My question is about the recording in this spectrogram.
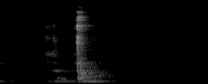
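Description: Clamping lever on the jaw of a resistance butt welding machine being swung over, with one sharp metallic click about three-quarters of a second in.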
